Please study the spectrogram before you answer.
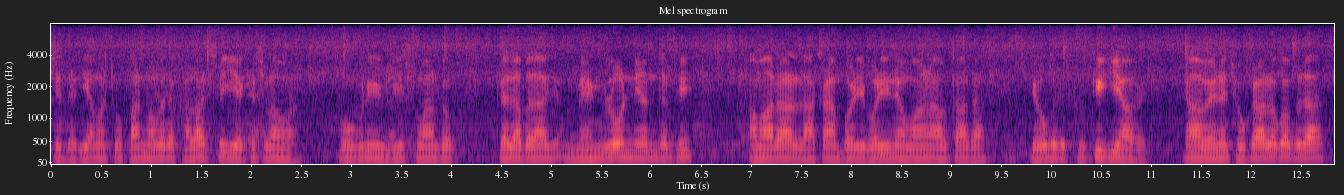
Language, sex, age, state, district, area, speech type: Gujarati, male, 60+, Gujarat, Valsad, rural, spontaneous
